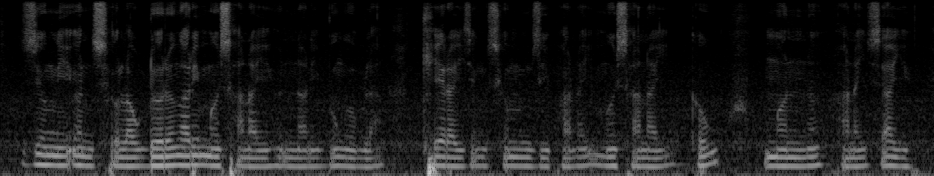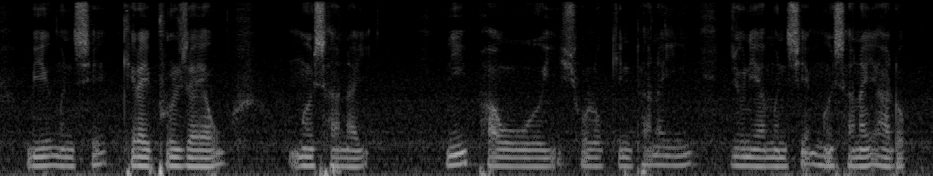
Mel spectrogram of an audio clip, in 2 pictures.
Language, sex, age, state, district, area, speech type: Bodo, male, 18-30, Assam, Kokrajhar, rural, spontaneous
